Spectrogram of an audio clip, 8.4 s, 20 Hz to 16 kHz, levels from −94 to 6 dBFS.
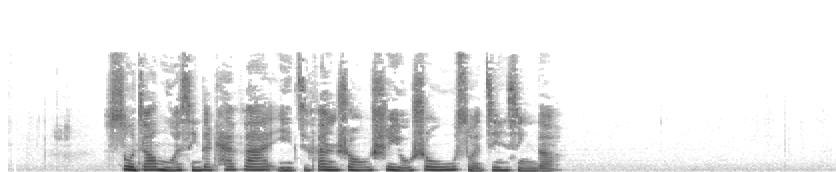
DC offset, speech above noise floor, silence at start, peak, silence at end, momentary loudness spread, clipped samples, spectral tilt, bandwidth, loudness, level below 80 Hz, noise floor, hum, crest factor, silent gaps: under 0.1%; 50 dB; 1.1 s; -10 dBFS; 2.8 s; 9 LU; under 0.1%; -3 dB/octave; 11.5 kHz; -25 LUFS; -82 dBFS; -74 dBFS; none; 18 dB; none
